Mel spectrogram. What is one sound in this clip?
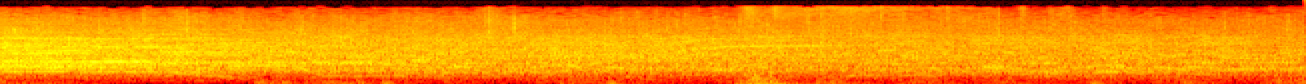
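A crowd roars and cheers steadily in a large arena.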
